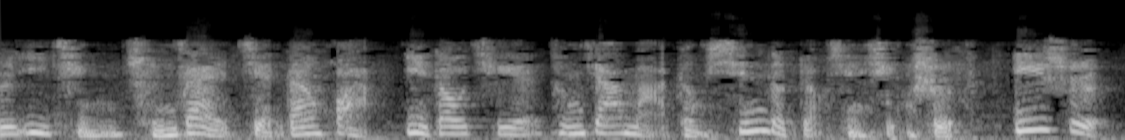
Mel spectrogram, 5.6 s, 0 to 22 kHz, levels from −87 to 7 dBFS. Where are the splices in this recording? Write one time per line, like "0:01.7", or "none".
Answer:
0:02.8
